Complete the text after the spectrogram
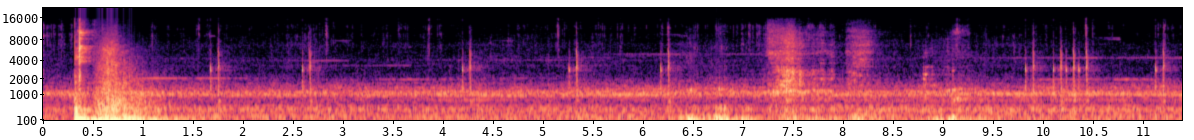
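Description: Soft menu clicks tick now and then as a selection moves through a list.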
